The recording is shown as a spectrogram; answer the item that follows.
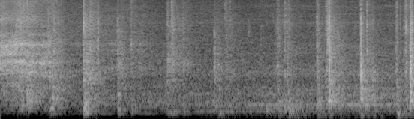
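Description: Footsteps knocking on basement stairs, with a dehumidifier running in a steady hum that becomes clearer about halfway through.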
